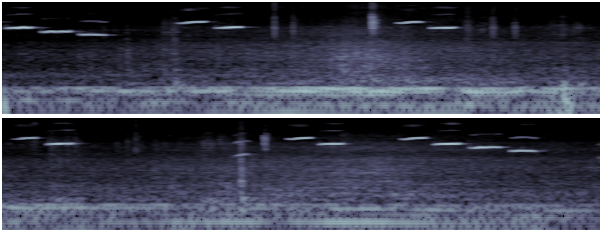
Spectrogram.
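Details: Female Sunda robin calls to the male in two bursts of thin, high, falling whistles. Faint tapping sounds and a low hum lie between them.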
